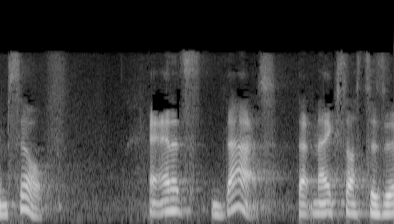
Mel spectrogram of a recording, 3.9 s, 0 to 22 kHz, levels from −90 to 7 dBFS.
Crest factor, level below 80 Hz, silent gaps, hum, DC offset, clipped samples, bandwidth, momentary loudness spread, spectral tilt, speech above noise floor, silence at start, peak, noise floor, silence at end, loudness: 18 dB; -56 dBFS; none; none; under 0.1%; under 0.1%; 10 kHz; 13 LU; -5.5 dB/octave; 31 dB; 0 s; -2 dBFS; -49 dBFS; 0 s; -19 LUFS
